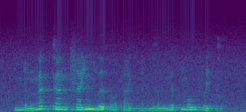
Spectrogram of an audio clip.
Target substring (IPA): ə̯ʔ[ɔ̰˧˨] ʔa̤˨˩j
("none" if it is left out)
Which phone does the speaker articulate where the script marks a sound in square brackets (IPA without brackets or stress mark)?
ɔ̤˨˩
